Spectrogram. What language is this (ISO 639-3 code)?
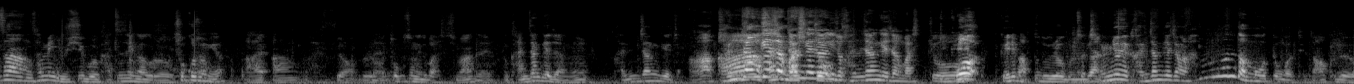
kor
